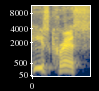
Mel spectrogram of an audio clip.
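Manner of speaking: cracking voice. Signing off the show, the speaker names his co-host, voice cracking. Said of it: "I just voice cracked".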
